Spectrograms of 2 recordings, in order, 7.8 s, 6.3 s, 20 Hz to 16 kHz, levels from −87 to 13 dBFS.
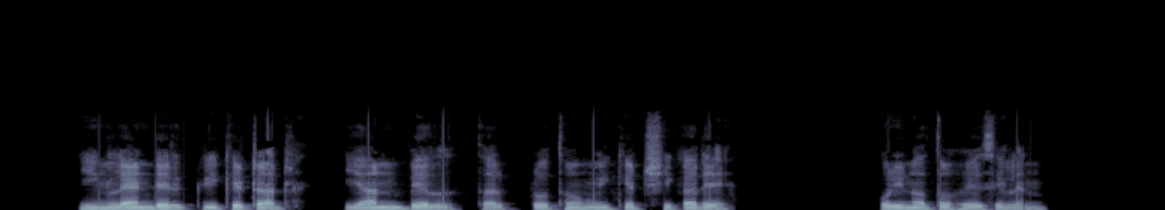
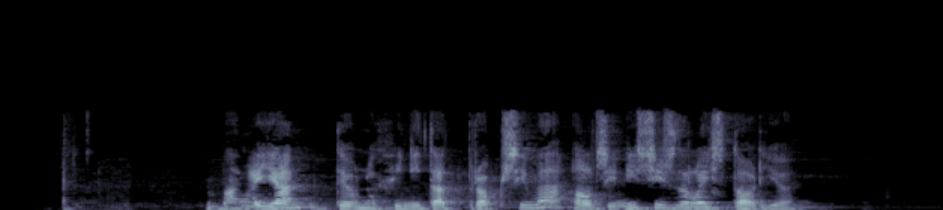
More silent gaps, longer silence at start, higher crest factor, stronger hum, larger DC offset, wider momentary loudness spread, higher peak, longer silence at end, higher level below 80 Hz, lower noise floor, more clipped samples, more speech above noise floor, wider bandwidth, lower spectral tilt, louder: first, 2.09-2.29 s, 3.13-3.18 s, 3.46-3.52 s, 4.95-5.84 s vs none; first, 0.55 s vs 0.4 s; second, 18 dB vs 24 dB; neither; neither; second, 9 LU vs 12 LU; second, -10 dBFS vs -4 dBFS; second, 0.8 s vs 0.95 s; first, -60 dBFS vs -74 dBFS; first, under -90 dBFS vs -80 dBFS; neither; first, over 63 dB vs 54 dB; about the same, 7.4 kHz vs 8 kHz; first, -7.5 dB/octave vs -4.5 dB/octave; about the same, -28 LUFS vs -26 LUFS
